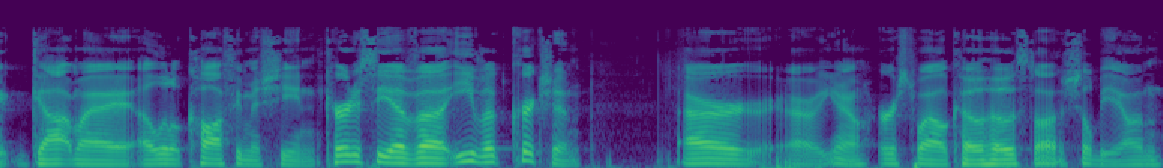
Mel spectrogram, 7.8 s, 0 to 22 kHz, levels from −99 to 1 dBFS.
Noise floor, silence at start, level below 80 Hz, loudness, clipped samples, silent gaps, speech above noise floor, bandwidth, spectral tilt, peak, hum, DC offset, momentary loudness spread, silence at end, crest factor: -59 dBFS; 0 s; -56 dBFS; -31 LUFS; under 0.1%; none; 29 dB; 11.5 kHz; -6.5 dB/octave; -14 dBFS; none; under 0.1%; 11 LU; 0 s; 18 dB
